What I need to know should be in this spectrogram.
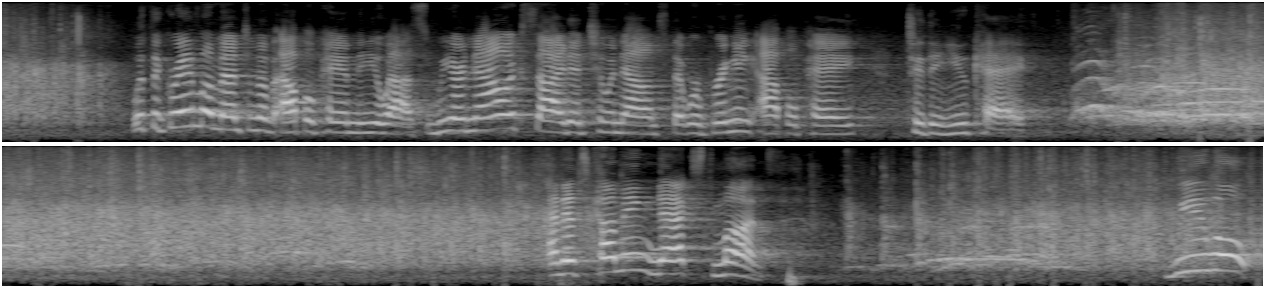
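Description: A woman speaks clearly and warmly into a microphone over loudspeakers.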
